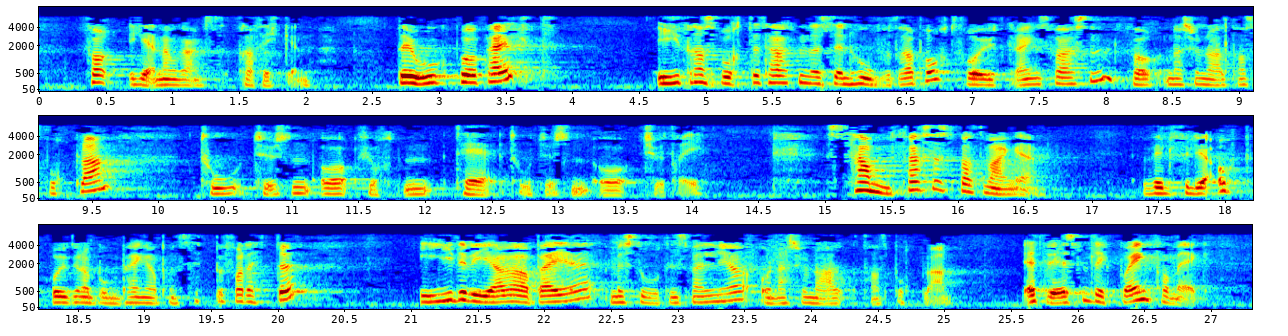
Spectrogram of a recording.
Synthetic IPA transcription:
fɔʁjɛnːɔmɡɑ̰ŋst̪ʰʁɑfɪkːə̰n | d̪̥ɛuːɡpʰoːpʰæɪkt̪ | ɪt̪ʰʁɑnspɔʁt̪ɛt̪ʰɑːt̪nəsɪnɦuːʋəd̪ʁɑpʰɔʁt̪fʁoːʉːt̪ɡɑɪŋsfɑːsnfɔʁnɑʂʊnɑːlt̪ʰʁɑnspɔʁt̪̚pʰlɑːn | t̪ʰuːt̪ʰʉːsn̩ɔːfjʊʁt̪nt̪ʰɪlt̪ʰṵːt̪ʰʉ̰ːsn̩ɔːçʉ̰ːət̪ʰʁḛː | sɑmfæʁsəsd̪ɛpɑʁt̪əmɑŋːə̰ | ʋɪlfʏljəʔɔpːb̥ʁʉːkənɑbʊmpʰɛŋːəʁɔpʰʁɪnsɪpːəfɔʁd̪ɛt̪ːə | ɪd̪ɛʋiːɑʁəɑʁbæɪəmɛst̪uːʁt̪ʰɪŋsmɛlnɪəɔnɑʂʊnɑːlt̪ʰʁɑnspɔʁt̪̚pʰlɑ̰ːn | ɛt̪ʋeːsnt̪lɪk̚t̪̚pʰɔɛŋːfɔʁmḛːɡ̥

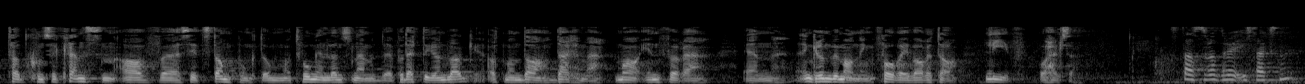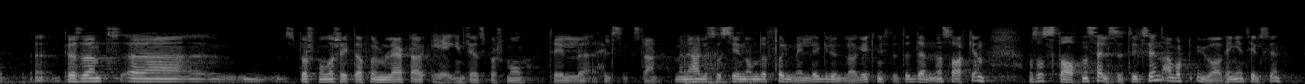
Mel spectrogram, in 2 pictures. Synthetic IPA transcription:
t̪ʰɑt̪ːkʰʊnsəkʰʋɛnsn̩ɑʋsɪt̪st̪ɑnd̪̚pʰʊŋkt̪əɔmɔt̪ʰʋʊŋːəɛnlœnsnɛmd̪əpʰɔd̪ɛt̪ːəɡɾʉnlɑːɡɑ̰t̪mɑnd̪ɑːd̪æɾmeːmɔʔɪnːføːɾə | ʔɛnɛnɡɾʉnbəmɑnɪŋfɔɾɔɪʋɑːɾət̪ʰɑː | liːʋɔhɛlsə | st̪ɑːt̪sɾoːd̪ɾʉiːsɑksn̩ | pʰɾɛsɪd̪ɛnt̪ | spœʂmoːlæʂɪk̚t̪æfɔɾmʉleːʈæɾjʊʔeːɡənt̪lɪɛt̪spœʂmoːl | t̪ʰɪlhɛlsəmɪnɪst̪əɳmɛnjæɪhɑɾɭʏst̪ɔsiːənuːmd̪ɛfɔɾmɛlːəɡɾʉnlɑːɡəkʰnʏt̪ʰːət̪ʰːɪld̪ɛnːəsɑːkənɔsɔst̪ɑːt̪n̩shɛlsʉːt̪ɪlsyːnæ̰ɾʋɔʈːʉːɑʋhɛŋɪət̪ʰɪlsyːn

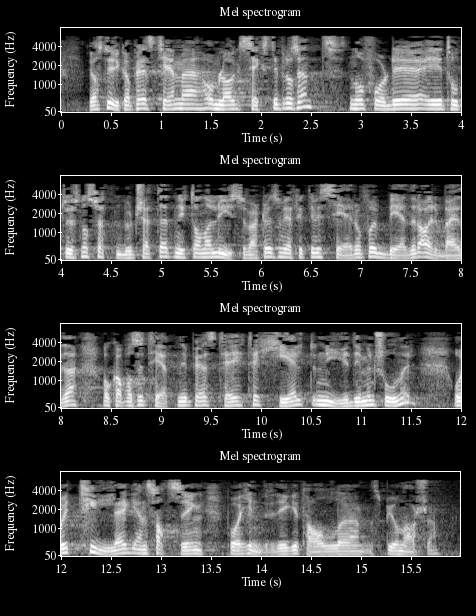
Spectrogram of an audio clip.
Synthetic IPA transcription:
ʋɪhɑst̪ʏɾkɑpʰeːɛst̪ʰeːmɛɔmlɑːɡsɛkst̪ɪpɾʊsɛnt̪noːfoːɖɪɪt̪ʰuːt̪ʰʉːsənɔsœt̪ːn̩bʉd̪ʂɛt̪ːəɛt̪nʏt̪ːɑnɑlyːsəʋæʈʰːœʏsɔmʋɪɛfɛkt̪ɪʋɪseːɾəɾɔfɔɾbeːd̪ɾəɑɾbæɪd̪əɔkʰɑpɑsɪt̪ʰeːt̪ən̩ɪpʰeːɛst̪ʰeːt̪ʰɪlheːlt̪nyːəd̪ɪmɛnʂuːnəɾɔɪt̪ʰɪlːɛɡːɛnsɑt̪sɪŋpʰɔːɦɪnd̪ɾəd̪ɪɡɪt̪ʰɑːlspɪʊnɑ̰ːʂə

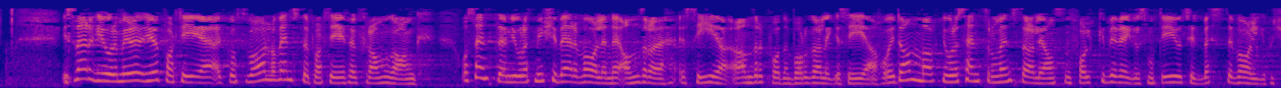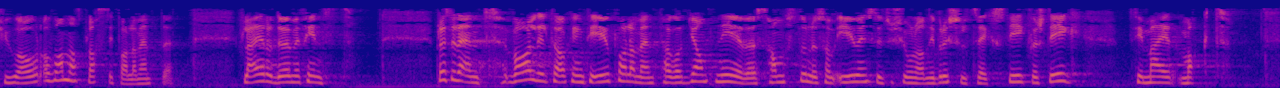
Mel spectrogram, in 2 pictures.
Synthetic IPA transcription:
ʔɪsʋæɾɡəjuːɾəmɪjøːpʰɑʈʰiːəæɪt̪ɡɔt̪ːʋɑlɔʋɛnst̪əɾpɑʈʰiːəføkfɾɑmɡɑŋɡ | ʔɔsɛnt̪əɳjuːɾəɛɪt̪mʏçəbeːɾəʋɑːlɛnd̪æɪʔɑnd̪ɾəsiːɑɑnd̪ɾəpʰoːd̪nəbɔɾɡɑlɪɡəsiːɑɔɪd̪ɑnmɑɾkjuːɾəsɛnt̪ɾʉmʋɛnst̪əɾɑlɪɑnsnfɔlkəbəʋeːɡəlsəmuːt̪eːʉːt̪sɪt̪̚bɛst̪əʋɑlɡpʰɔçʉːəaʊɾʔɔ̰ʋɑnːɑt̪̚pʰlɑsɪpʰɑɭɑmɛnt̪ə̰ | flæɪɾəd̪øːməfɪnst̪ | pʰɾɛsɪd̪ɛnt̪ʋɑːld̪ɪːlt̪ʰɑːk̪ɪŋt̪ʰɪleːʉːpʰɑɭɑmɛnt̪əhɑɾɡɔt̪jɑnt̪neːøʋəɾsɑmst̪ʉnd̪əsɔmʔeːʉːɪnst̪ɪt̪ʉʂuːnɑɾnɪbɾʏsəl̩sɛkst̪iːɡfɔʂt̪iːɡt̪ʰɪmæɪɾmɑkt̪

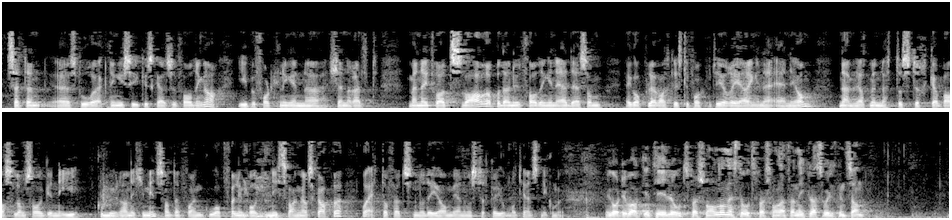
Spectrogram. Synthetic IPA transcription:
sɛt̪ːəɛnst̪uːɾøːknɪŋɪsyːkɪskəhɛlsʉːt̪fɔʁd̪ɾɪŋɑɾ | ɪbəfɔlknɪŋənʃɛnəɾɛlt̪ | mʔɛnɛɡt̪ʰɾuːʁɑt̪sʋɑːɾəpʰɔd̪ɛnʉːt̪fɔʁd̪ɾɪŋənæd̪ɛsɔm | ɛɡɔpʰleːʋəɾɑt̪̚kʰɾɪst̪ləfɔlkəbt̪ʰiːɔɾɛjeːɾɪŋənæ̰ɾʔeːnɪɔm | nɛmlɪɑt̪mɛænœt̪ʰːlɔst̪ʏʁkəbɑʁsəlɔnsɔɾɡənɪ | kʰʊmʉːnənəɪçːəmɪnssɔnɑt̪̚d̪ɛnfoːʁɛɪnɡuːɔpfʉlːɪŋboːd̪ənisʋɑŋːəʁskɑːpə | ɔ̰ʔɛ̰t̪ːəɾfœt̪sln̩ɔd̪ɛjøːɾmɛjɛnːɔmɔst̪ʏʁkɑjʊmət̪ʰjeːnəst̪n̩ɪkʰʊmʉ̰ːnɑnʋʔɪ̰ɡoːʈɪlbɑːkət̪ʰɪluːt̪spœʂmoːlnɔnɛst̪əuːt̪spœʂmoːlæɾfɾɑnɪkʊlɑswɪlkənsɔn

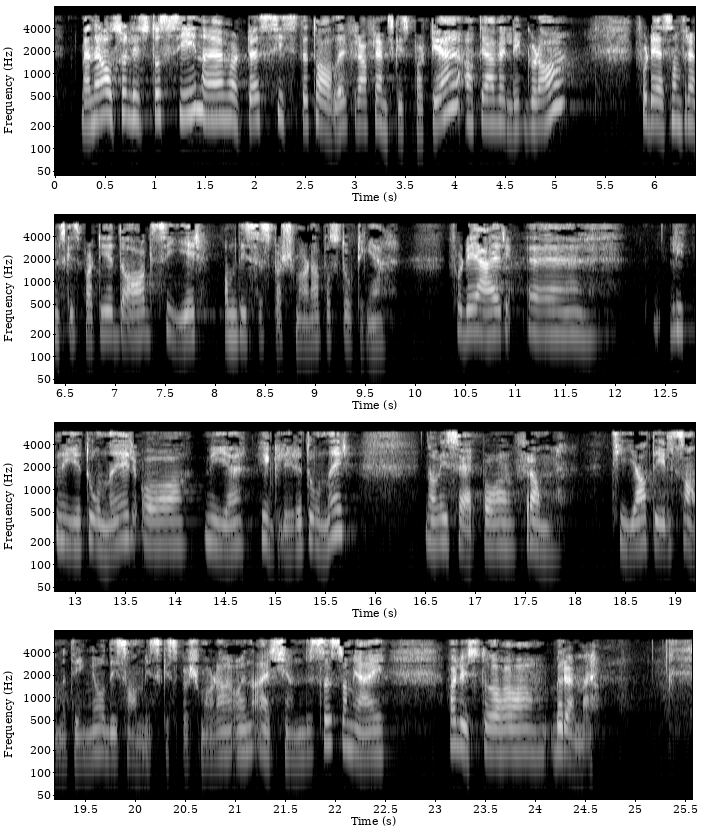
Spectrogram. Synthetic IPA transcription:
mɛnjæhɑɾɔsːɔlʏst̪ɔsiːnɔɾjæɪhøːʈəsɪst̪ət̪ʰɑːləɾfɾɑfɾɛmskɾɪt̪spɑʈiːəɑt̪̚j̪æɪæɾʋɛld̪ɪɡlɑː | fɔɖɛsɔmfɾɛmskɾɪt̪spɑʈiːəɪd̪ɑːɡsiːəɾɔmd̪ɪsːəspœʂmo̰ːləpʰɔst̪uːʈɪŋːə | fɔɖɛæɾ | lɪt̪ːnyːət̪ʰuːnəɾɔmyːəhʏɡlɪəɾət̪uːnəɾ | nɔɾʋɪseːɾpʰɔfɾɑm | t̪ʰiːɑt̪ʰɪlsɑːmət̪ʰɪŋːəɔd̪ɪsɑ̰ːmɪ̰skəspœʂmo̰ːləɔ̰ɛnæ̰ɾçɛnːəlsəsɔmjæɪhɑɭʏst̪ʰɪlɔbəɾœmːə̰

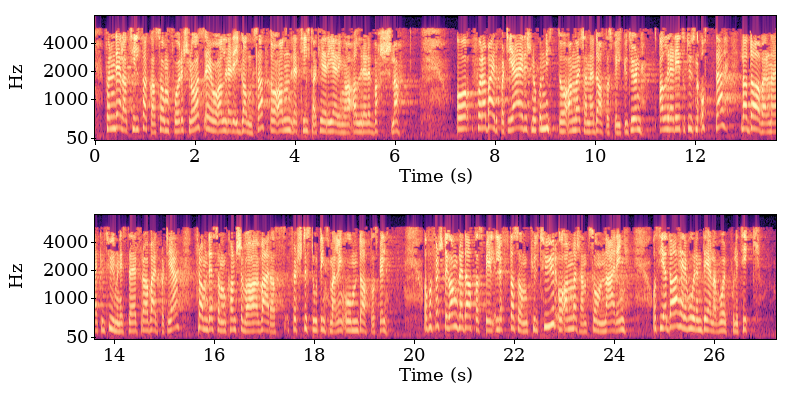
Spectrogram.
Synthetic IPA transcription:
fɔɾɛnd̪eːlɑʋt̪ʰɪlt̪ʰɑːkɑsɔmfoːɾəʂɭoːsɛɾjʊɑləɾeːd̪əɪɡɑŋsɑt̪ːɔɑnd̪ɾət̪ʰɪlt̪ʰɑːkɪɾɛjeːɾɪŋɑʔɑləɾeːd̪əʋɑʂɭɑ | ʔɔfɔɾɑɾbæɪd̪əpɑʈiːəɛɾd̪ɪçːənɔkːʊnʏt̪ːɔɑnːæɾçɛnːəd̪ɑːt̪ɑspɪlkʉlt̪ʰʉːəɳ | ɑləɾeːd̪əɪt̪ʰuːt̪ʰʉːsn̩ɔʔɔt̪ːəlɑːd̪ɑːʋæːɾəɳəkʉlt̪ʰʉːɾmɪnɪst̪əɾfɾɑɑɾbæɪd̪əpɑʈiːəfɾɑmd̪ɛsɔmkʰɑnʂəʋɑʋæːɾɑsfœʂʈəst̪uːʈɪŋsmɛlːɪŋʔɔmd̪ɑːt̪ɑspɪl | ʔɔfɔɾfœʂʈəɡɑŋːblɛd̪ɑːt̪ɑspɪllœft̪ɑsɔmkʰʉlt̪ʰʉːɾɔʔɑnːæɾçɛnt̪sɔmnæːɾɪŋʔɔsiːɑd̪ɑɦɛɾəʋʊɾɛnd̪eːlɑʋoːɾpʰʊlɪt̪ʰɪkː

